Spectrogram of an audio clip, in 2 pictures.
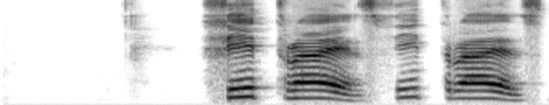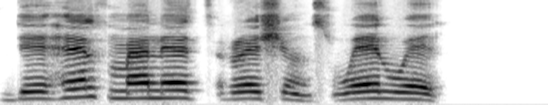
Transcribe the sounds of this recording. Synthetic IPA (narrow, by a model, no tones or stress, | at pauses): fitʰɹajalsfitɹajlsdeɦɛlθmaned͡ʒɹɛʃɔ̃nswɛlwɛl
